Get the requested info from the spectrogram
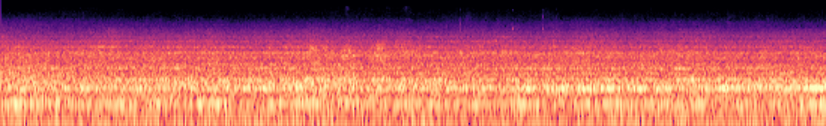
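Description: Long loaded freight train's cars rolling steadily past on jointed and curved track: a continuous rumble and rolling noise with a constant low hum running through it.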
